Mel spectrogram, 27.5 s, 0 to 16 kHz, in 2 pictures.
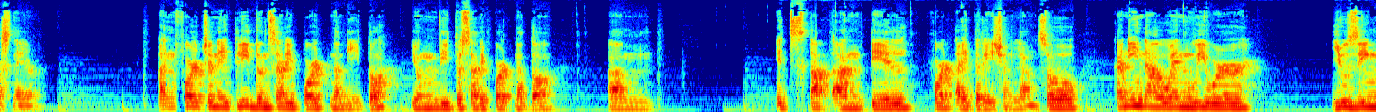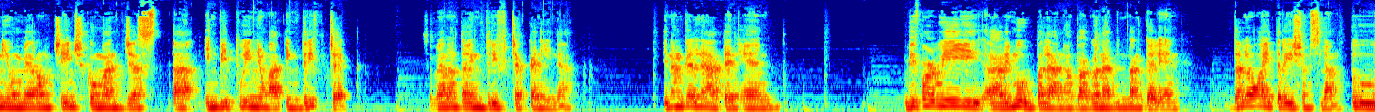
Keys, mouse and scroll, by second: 5.7 click, 7.2 ctrl+click, 7.6 click, 8.0 click, 8.3 click, 9.1 ctrl+click, 11.3 ctrl+click, 13.9 click, 14.2 click, 14.4 click, 14.6 click, 14.8 click, 15.0 click, 15.1 click, 15.4 click, 15.6 click, 15.7 click, 16.3 click, 16.7 click, 17.0 click, 17.4 click, 17.6 click, 17.8 click, 18.2 click, 18.7 click, 19.2 click, 19.4 click, 19.6 click, 19.9 click, 20.6 click, 26.5 click.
